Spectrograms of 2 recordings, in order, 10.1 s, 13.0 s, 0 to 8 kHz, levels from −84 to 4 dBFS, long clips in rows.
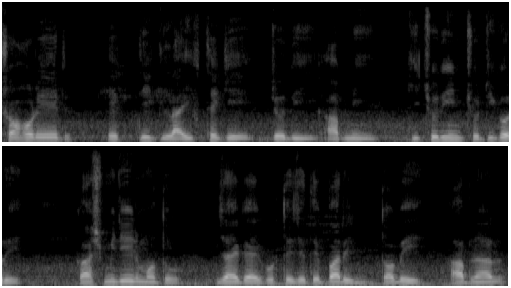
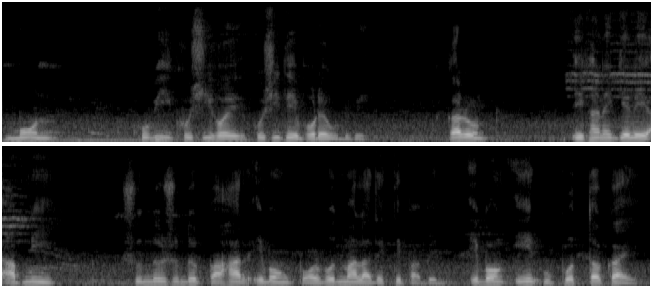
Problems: none marked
